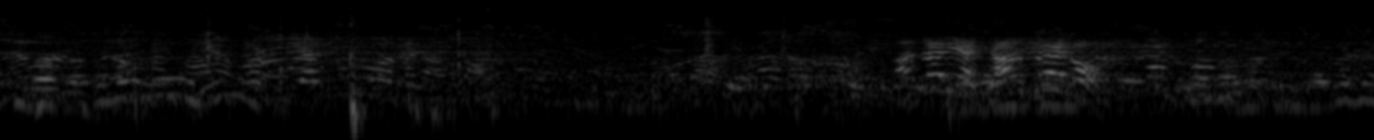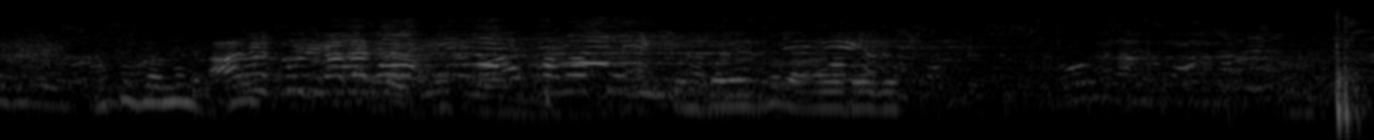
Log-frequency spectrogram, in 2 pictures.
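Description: Young female players shout and call to each other at a distance outdoors.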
